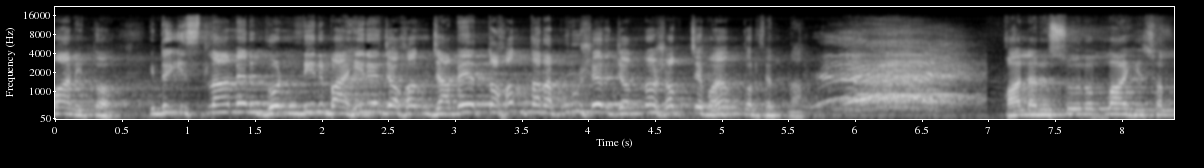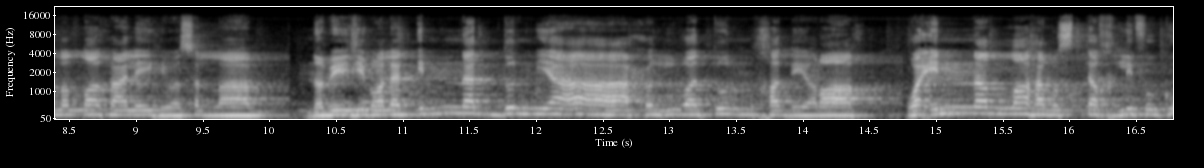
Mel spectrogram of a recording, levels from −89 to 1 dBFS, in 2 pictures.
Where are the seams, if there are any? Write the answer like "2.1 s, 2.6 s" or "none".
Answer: 6.9 s, 10.1 s, 14.6 s

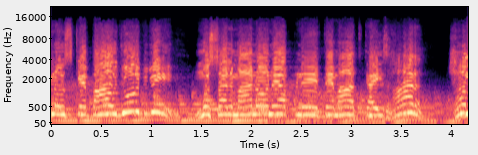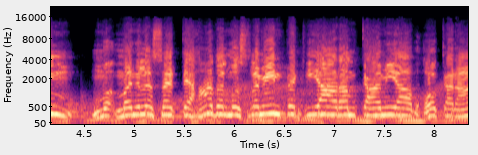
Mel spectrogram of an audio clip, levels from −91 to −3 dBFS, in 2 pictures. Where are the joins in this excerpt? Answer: none

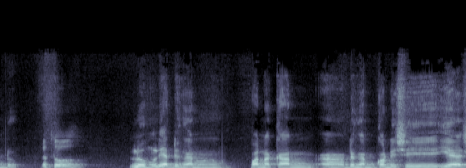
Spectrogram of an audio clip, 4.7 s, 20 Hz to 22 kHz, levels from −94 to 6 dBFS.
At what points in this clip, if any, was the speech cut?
none

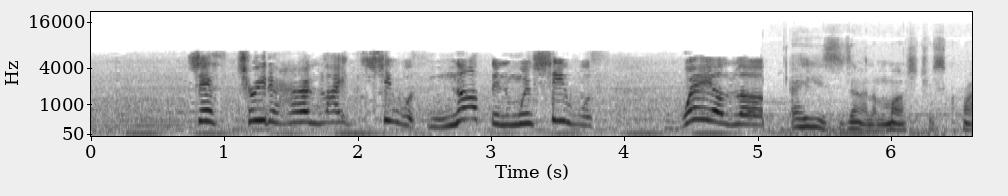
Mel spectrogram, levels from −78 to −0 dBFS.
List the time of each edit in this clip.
5.1 s

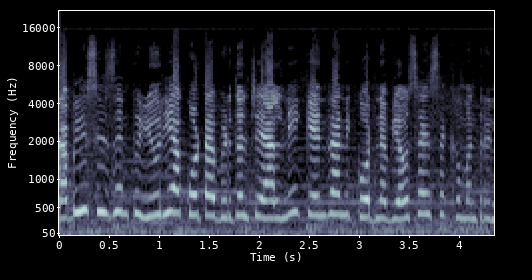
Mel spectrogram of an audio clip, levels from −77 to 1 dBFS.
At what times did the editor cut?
none

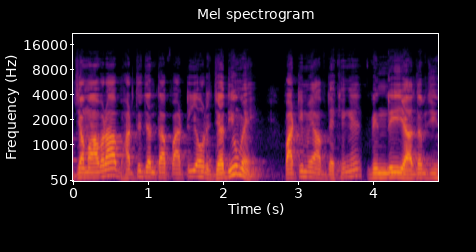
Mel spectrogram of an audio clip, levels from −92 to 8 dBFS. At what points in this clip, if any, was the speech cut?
3.9 s

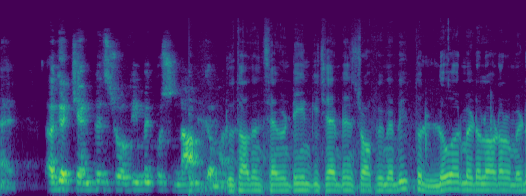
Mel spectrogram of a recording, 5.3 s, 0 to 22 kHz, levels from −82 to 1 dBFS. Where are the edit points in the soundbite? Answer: 2.2 s

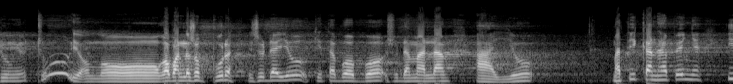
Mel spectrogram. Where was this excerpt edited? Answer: none

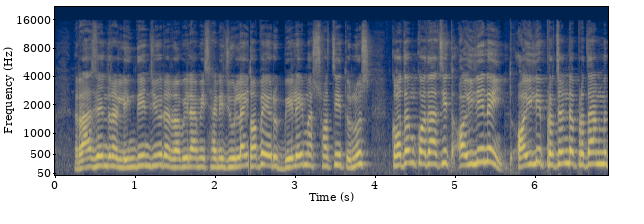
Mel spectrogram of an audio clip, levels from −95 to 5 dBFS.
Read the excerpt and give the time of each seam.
2.4 s, 5.7 s

